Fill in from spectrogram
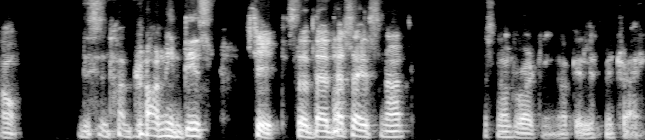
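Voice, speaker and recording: A man with a medium pitch and a somewhat breathy voice speaks at a moderate pace with lively intonation. He takes long, frequent pauses. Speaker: university lecturer. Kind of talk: lecture.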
